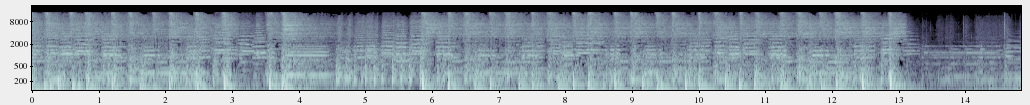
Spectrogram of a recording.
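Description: Live brass band, sousaphones and bass drum among it, playing a tune on a steady drum beat. The low drum drops out for a moment about four seconds in, then comes back. The music stops suddenly about a second before the end.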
